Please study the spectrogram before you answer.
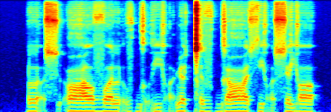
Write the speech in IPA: lɔ̰sṵ ʕɔvɔlo̰vɡo̰ jɔ̰ɳɵǀɘv ɡɵʕos jɔ̰sɵjɔ

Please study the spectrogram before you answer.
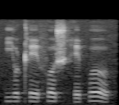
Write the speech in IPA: juʈʰefoʃhe po

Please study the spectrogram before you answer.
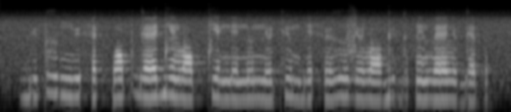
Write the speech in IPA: bypɣɯŋ͡myhɛ ɡ͡bɔp ɡɛdʲɛ̃ lɔptʲɛŋenɯ nʏkʲɯmbe hʏɣɯzʏ lɔɡyɡʏpẽ βɛlʏɡɛp

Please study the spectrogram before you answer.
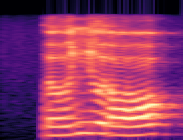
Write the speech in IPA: ɾɤɲɤ ɾɔ

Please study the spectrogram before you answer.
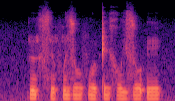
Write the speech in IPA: kə̃ː˦xsə̃˨˦ fə̃˦zoː˦fo˧u̯ ʈɪ˦˨xo˧i̯ zo˦ʔẽ˦

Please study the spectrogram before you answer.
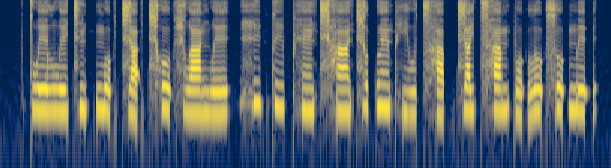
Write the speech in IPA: t̪we˨˩lwe˨˩ t͡ɕĩ˨k̚mo˨ʔ t͡ɕa˨ʔt͡ɕʰo˦ʔɕwa˧ŋwe˧ | hi˦ʔt̪i˧ pʰẽ˧t͡ɕʰã˧ t͡ɕo˦t̚lẽ˥˧pʰju˨˩ t͡sʰa˨p̚t͡ɕa˦jt͡sʰa˦m po˨ʔlo˦ʔso˦ʔme˦ʔ

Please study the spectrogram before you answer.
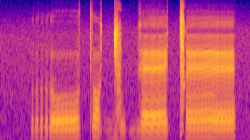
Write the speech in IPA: roːtɔɡ͡ǀu ɡɛːǀɛː

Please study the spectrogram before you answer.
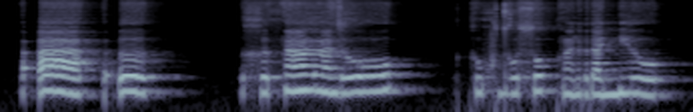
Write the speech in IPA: ʔa | ʔə | xəθã ɣãzɣo | kœxʷdoso kœ̃ranʲəo̯

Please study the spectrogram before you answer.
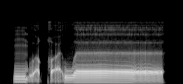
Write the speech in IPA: ŋ͡mo̰qʷæ̰ wɜː

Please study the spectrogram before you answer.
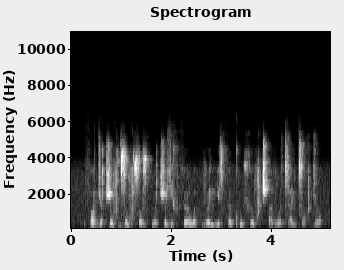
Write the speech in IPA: θɔdʲɔt͡ʃɵxʷ d͡zʊxʷsozkʷœ t͡ʃʊzʲʊxθɵ wɐkʷβɵlʲnʲɵzθœ kʷʼixɵxʷ t͡ʃʼɐβʊ d͡zɐlʲd͡zɔxdʲɔ

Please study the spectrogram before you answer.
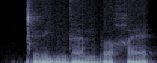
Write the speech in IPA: ǀɨ˨j ndɜ˨mbo˦χɛ˦

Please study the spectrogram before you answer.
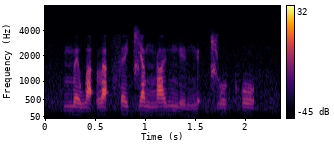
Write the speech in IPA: mɛ˦˨wä˦ʔ lä˦ʔsɛ˦d͡ʑa˦˨ʊ̯ŋa˦ɪ̯ ŋe˨ɪ̯ŋɛ˦ʔd͡ʑo˦ʊ̯ kʰo˦˨

